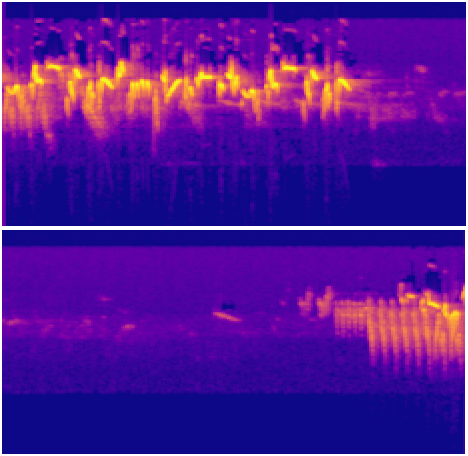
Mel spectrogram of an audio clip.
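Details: Hurried jingling warble from a Dunnock, a dense stream of high squeaky notes for about three and a half seconds, then a pause and the start of a fresh phrase.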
